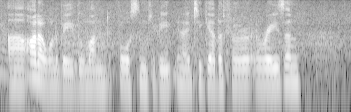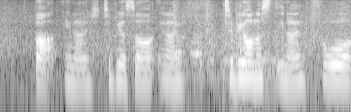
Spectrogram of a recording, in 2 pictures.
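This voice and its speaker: Against noticeable background noise, a woman in an Australian accent talks fairly quickly with ordinary pitch variation. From Australia, Southeast Queensland (north of Brisbane). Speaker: livestreamer vlogger. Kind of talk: casual chat. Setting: outdoors, walking on beach during livestream. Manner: conversational, rambling with fillers.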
